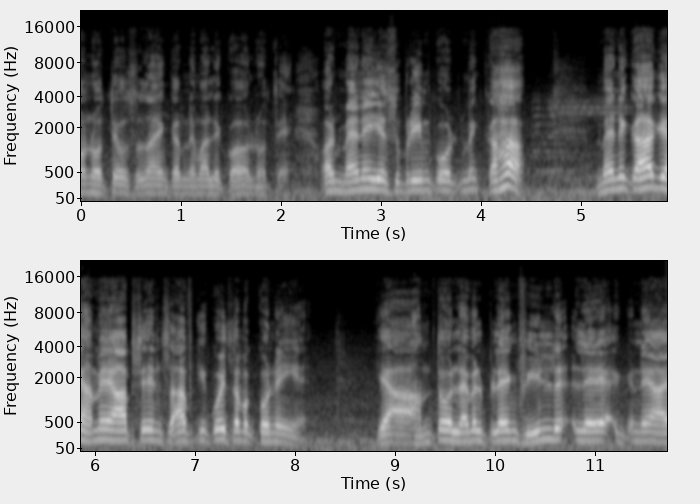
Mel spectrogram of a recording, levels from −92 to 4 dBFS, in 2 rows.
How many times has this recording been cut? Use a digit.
0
